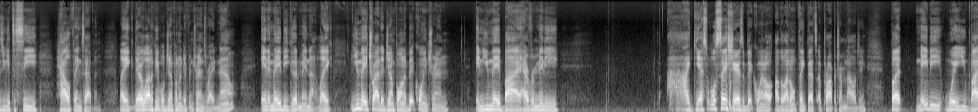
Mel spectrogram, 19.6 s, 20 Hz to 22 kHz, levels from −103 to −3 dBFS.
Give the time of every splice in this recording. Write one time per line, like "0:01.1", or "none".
none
